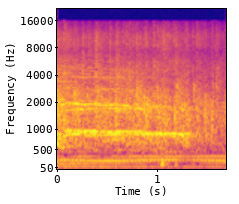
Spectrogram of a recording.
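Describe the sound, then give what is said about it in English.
A church audience claps steadily, many hands blending into a dense, even wash of applause that holds at a fairly constant level for the whole stretch, with a faint organ-like tone humming underneath. “Give him a real hand clap today.”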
